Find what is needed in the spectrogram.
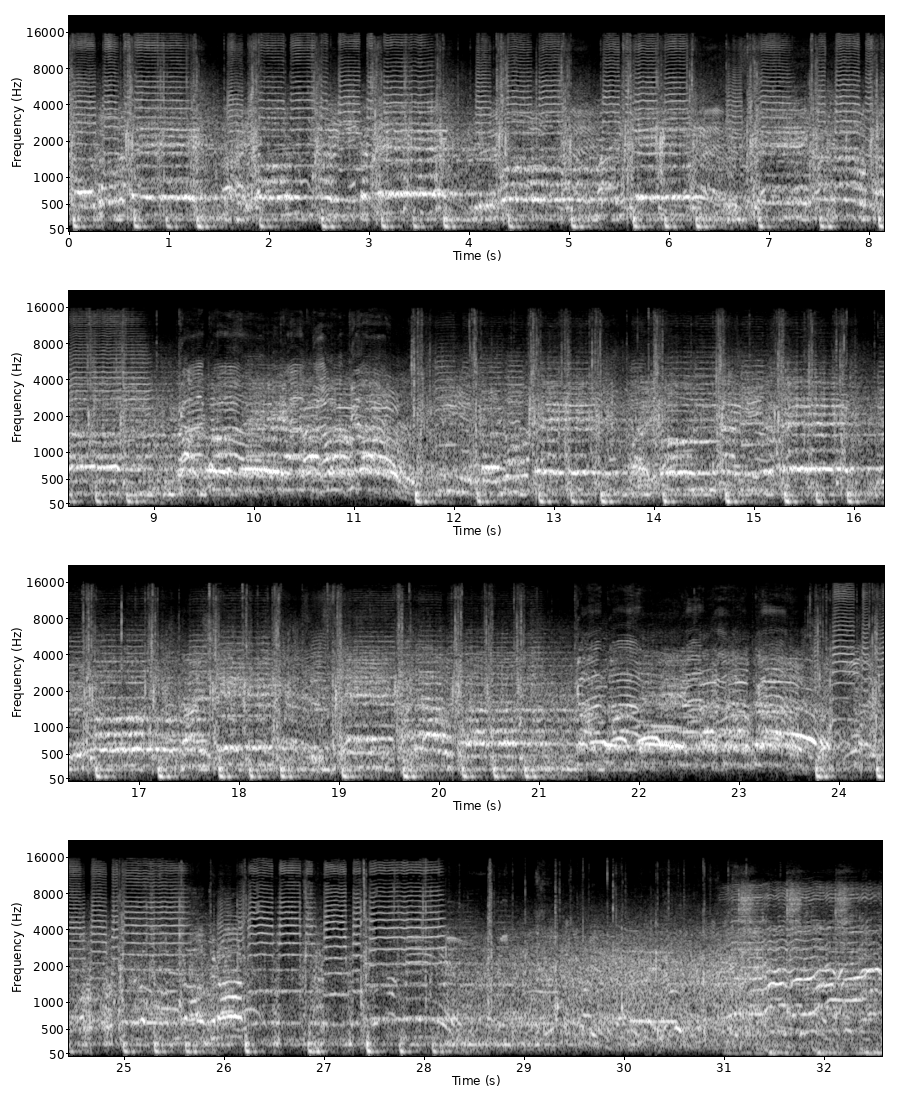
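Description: Japanese pro baseball cheering section: trumpets playing a batter's fight song over a steady drum beat, with fans chanting along. The drum drops out briefly about three-quarters of the way through, then comes back.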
